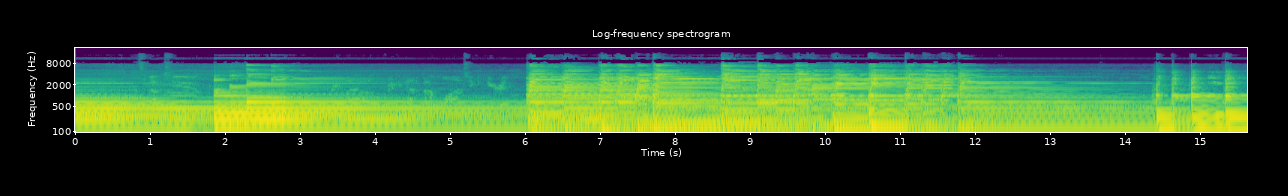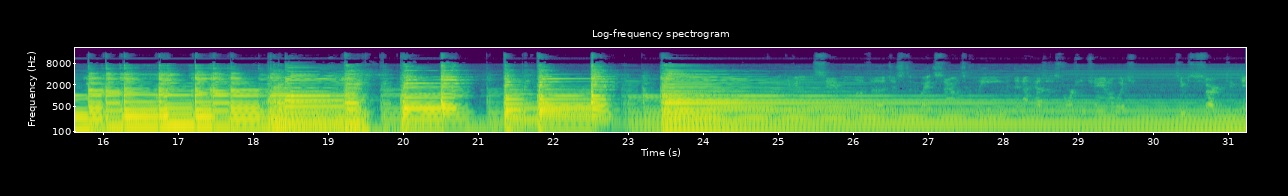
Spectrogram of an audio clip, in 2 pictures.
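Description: Electric guitar played through a late-1970s Tusc JT450 amplifier and 4x12 cabinet with Fane speakers, its volume set at about one, recorded on a phone microphone. Two strummed chords ring out and fade. Then comes a stretch of chords and single-note runs, choppy with short stops, and it ends on a chord left to ring and die away.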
